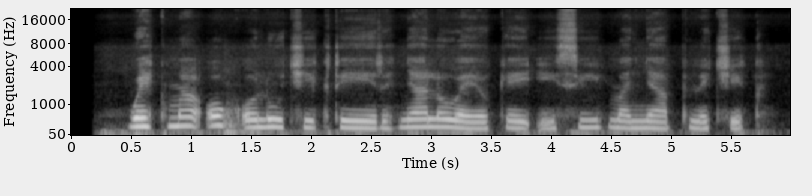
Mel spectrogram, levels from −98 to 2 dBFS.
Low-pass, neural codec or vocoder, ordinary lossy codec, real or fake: none; none; none; real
